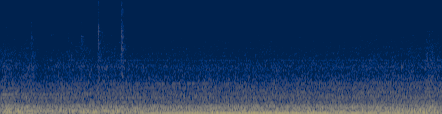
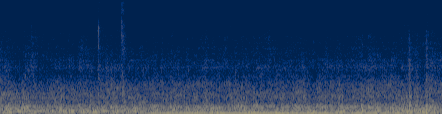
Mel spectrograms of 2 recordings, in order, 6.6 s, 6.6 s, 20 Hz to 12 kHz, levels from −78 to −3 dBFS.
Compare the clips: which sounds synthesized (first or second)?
second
